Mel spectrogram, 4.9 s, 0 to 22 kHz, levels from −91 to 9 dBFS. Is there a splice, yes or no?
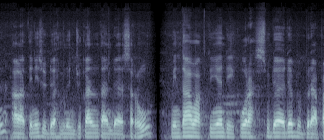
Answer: yes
